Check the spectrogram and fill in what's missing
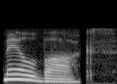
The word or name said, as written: mailbox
